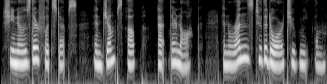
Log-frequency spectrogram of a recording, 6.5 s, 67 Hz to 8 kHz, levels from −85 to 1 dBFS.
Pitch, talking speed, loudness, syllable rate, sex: 220 Hz, 165 wpm, -17 LUFS, 3.7 syllables/s, female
